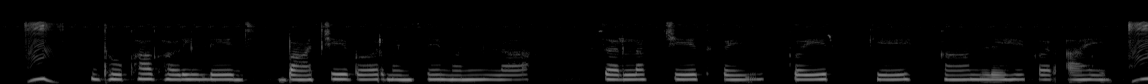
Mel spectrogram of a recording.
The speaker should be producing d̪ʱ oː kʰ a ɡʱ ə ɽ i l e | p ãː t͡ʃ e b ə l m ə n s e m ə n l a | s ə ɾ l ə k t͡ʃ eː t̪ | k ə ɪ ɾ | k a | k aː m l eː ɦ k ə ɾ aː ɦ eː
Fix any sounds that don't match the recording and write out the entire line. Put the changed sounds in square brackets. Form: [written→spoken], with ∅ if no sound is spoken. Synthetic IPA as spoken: d̪ʱ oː kʰ a ɡʱ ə ɽ i l e | [p→b] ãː t͡ʃ e b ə [l→ɾ] m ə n s e m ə n l a | s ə ɾ l ə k t͡ʃ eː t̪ | k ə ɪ ɾ | k [a→e] | k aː m l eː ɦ k ə ɾ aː ɦ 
